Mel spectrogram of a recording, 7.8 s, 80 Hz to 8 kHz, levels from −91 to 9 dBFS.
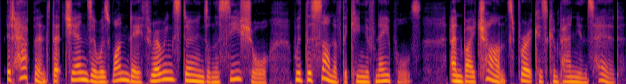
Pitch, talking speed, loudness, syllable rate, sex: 200 Hz, 215 wpm, -18 LUFS, 5.8 syllables/s, female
